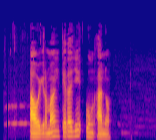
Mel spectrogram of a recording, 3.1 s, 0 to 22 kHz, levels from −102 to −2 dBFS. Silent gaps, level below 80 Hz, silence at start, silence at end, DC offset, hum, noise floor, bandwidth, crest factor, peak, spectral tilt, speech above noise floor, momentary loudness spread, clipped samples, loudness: none; -62 dBFS; 0.6 s; 0.95 s; under 0.1%; none; -73 dBFS; 10 kHz; 24 dB; 0 dBFS; -7 dB/octave; 51 dB; 12 LU; under 0.1%; -23 LUFS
